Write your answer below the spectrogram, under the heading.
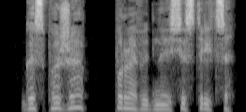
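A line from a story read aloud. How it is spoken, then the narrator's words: Strangled, bewildered voice. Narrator (Russian): Как-то сдавленно, растерянно прозвучал голос Златы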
